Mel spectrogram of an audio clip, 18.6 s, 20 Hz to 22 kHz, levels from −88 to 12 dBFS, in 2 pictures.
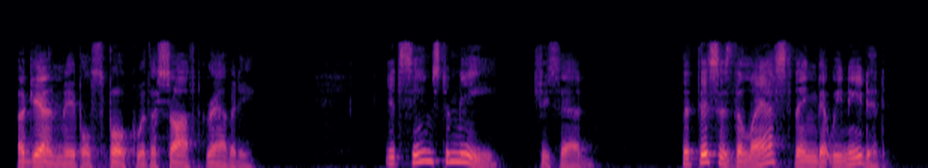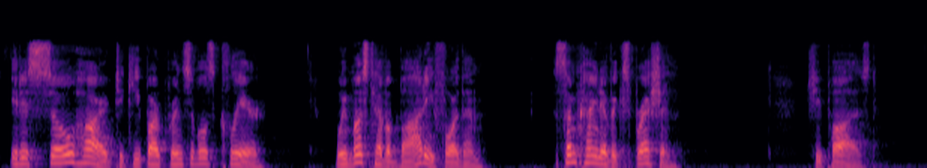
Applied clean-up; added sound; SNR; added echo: neural mask model DeepFilterNet 3.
